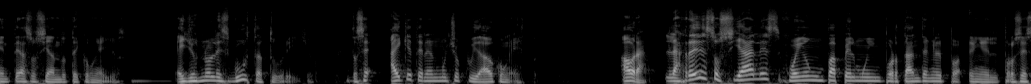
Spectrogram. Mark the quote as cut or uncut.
uncut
